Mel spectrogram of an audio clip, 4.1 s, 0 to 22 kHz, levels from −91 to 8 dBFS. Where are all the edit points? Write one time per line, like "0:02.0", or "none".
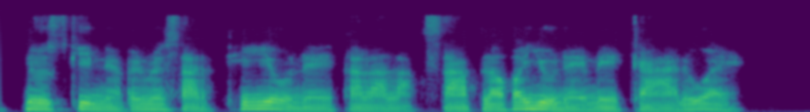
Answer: none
